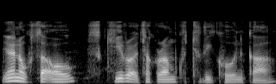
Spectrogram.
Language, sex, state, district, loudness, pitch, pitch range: Garo, male, Meghalaya, South Garo Hills, -19 LUFS, 115 Hz, 110-120 Hz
